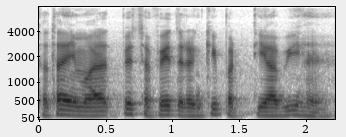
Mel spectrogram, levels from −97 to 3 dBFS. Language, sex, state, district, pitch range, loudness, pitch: Hindi, male, Uttar Pradesh, Jalaun, 105-125 Hz, -20 LUFS, 110 Hz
